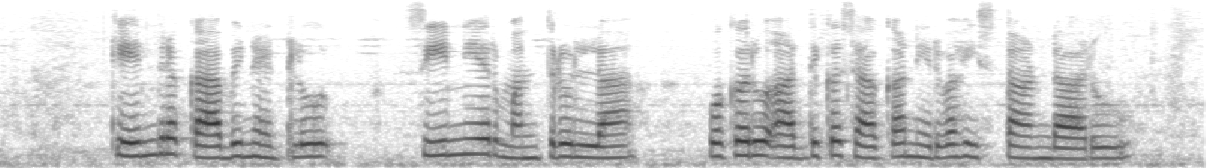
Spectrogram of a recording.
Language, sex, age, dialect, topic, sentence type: Telugu, female, 25-30, Southern, banking, statement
